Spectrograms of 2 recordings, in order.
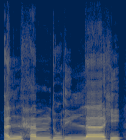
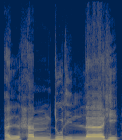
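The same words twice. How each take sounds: Both takes have the same delivery.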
